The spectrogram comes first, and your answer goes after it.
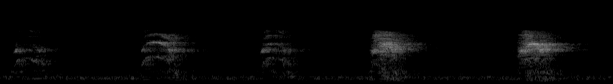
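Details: Makani, a bobcat in rehab at Big Cat Rescue, voices five hoarse, breathy mews at irregular intervals of about a second. The last two are the loudest, and a soft low hum runs underneath.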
